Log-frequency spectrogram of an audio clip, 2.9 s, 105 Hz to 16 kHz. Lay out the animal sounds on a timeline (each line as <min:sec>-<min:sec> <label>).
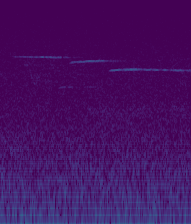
0:00.0-0:02.9 White-throated Sparrow (Zonotrichia albicollis)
